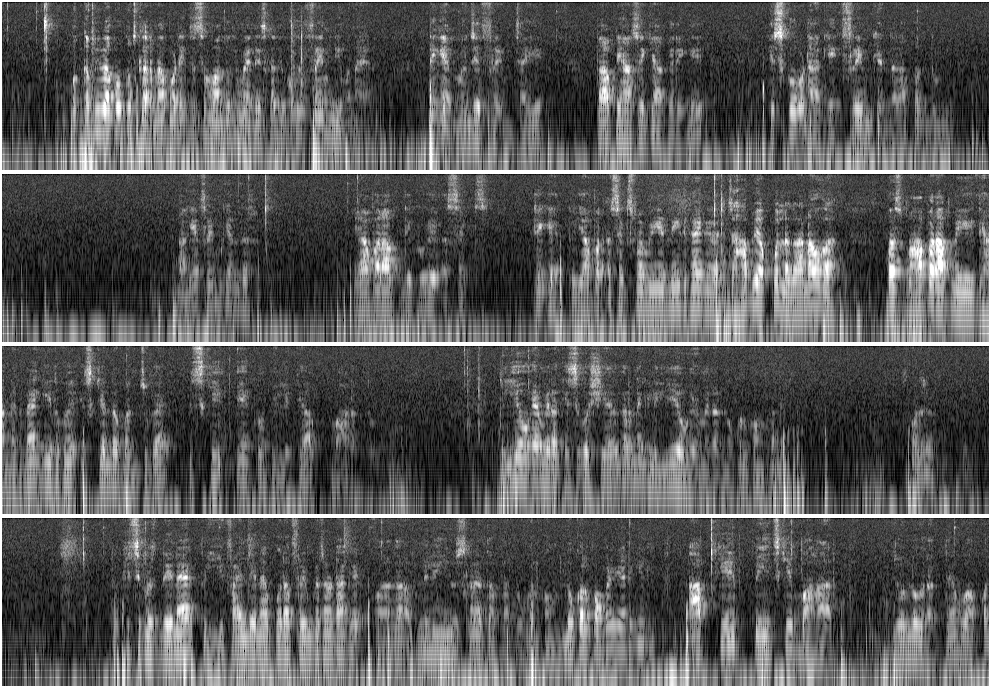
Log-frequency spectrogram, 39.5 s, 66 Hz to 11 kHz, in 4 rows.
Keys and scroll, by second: 37.6 ctrl+-.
